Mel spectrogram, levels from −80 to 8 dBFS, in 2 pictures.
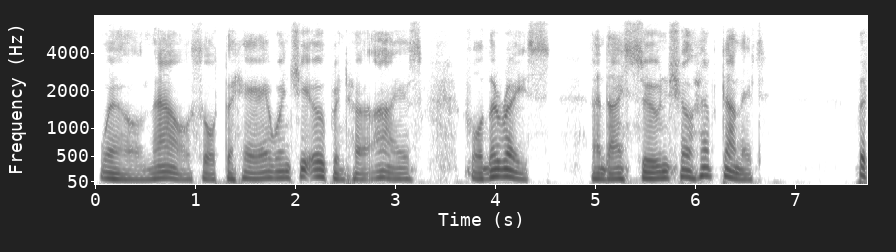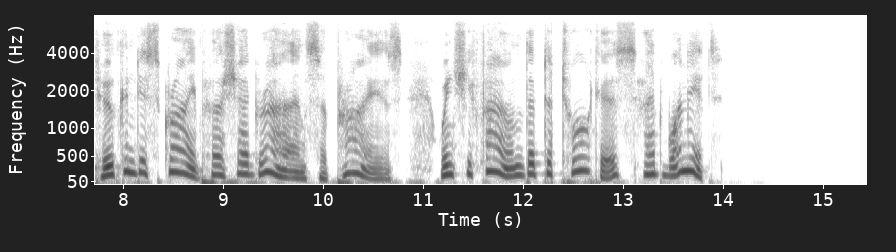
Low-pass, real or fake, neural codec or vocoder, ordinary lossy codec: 7.2 kHz; fake; codec, 16 kHz, 4 kbps, X-Codec, HuBERT features, trained on balanced general audio; Opus, 24 kbps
